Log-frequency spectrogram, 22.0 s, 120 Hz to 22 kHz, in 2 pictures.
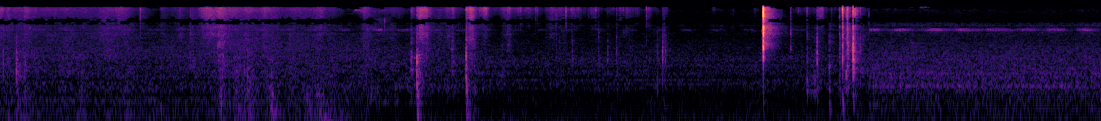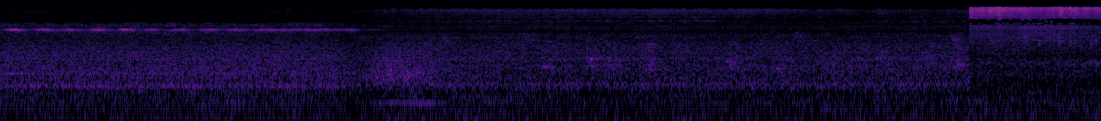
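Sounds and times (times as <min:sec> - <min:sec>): bedding rustling: 0:00.0 - 0:06.5
crickets chirping: 0:00.0 - 0:16.1.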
